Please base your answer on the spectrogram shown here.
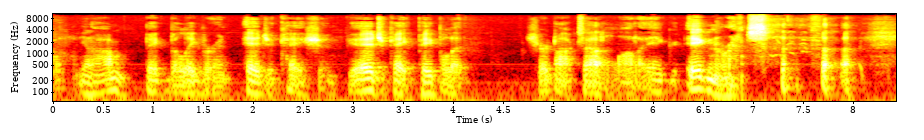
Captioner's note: laughs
